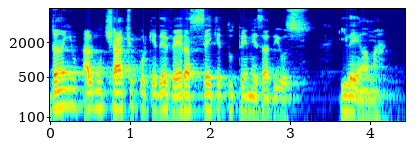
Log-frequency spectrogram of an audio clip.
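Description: A man with a Spanish accent speaks at a moderate pace. Audible room echo is present. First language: Spanish (speaking Portuguese). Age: 30s. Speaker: pastor. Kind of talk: sermon.

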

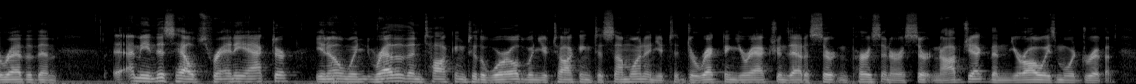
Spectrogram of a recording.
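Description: With a Boston accent, a man talks at a very fast pace in a bright, sharp tone. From US Northeast, Boston. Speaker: wrestling podcast co-host. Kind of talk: casual chat. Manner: animated.

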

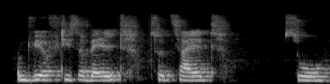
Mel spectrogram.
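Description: Very slowly and in a flat monotone, a woman speaks with an Austrian accent. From Austria, Salzburg. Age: 30s. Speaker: self-employed brand consultant. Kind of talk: interview.

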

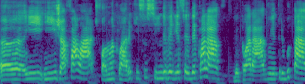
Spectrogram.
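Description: Over music in the background, a woman speaks at a medium pitch and fairly slow pace in a southern Brazilian accent. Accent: southern Brazilian (gaúcho) Portuguese. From Brazil, Rio Grande do Sul. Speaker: accountant and crypto tax expert. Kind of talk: interview. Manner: hesitant, many fillers.

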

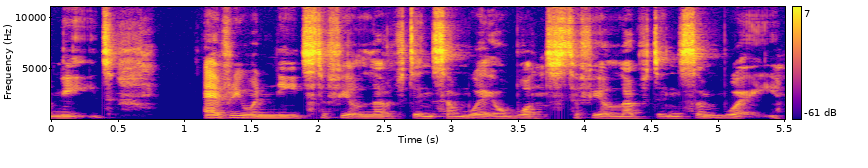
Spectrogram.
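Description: A woman with a British accent speaks at a very deep, low pitch and a moderate pace. Her intonation is fairly even, and the room echo is audible. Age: 30s. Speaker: social enterprise founder, former social worker. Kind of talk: casual interview.

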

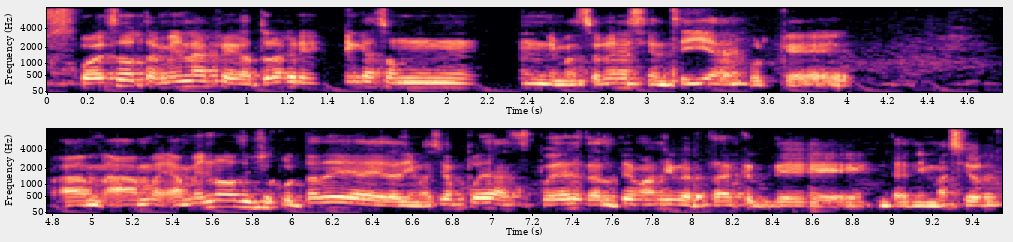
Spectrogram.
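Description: Over noticeable background noise, a man talks fairly quickly at medium pitch with ordinary pitch variation. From Veracruz, Mexico. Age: 20s. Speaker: podcast co-host. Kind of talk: casual chat.

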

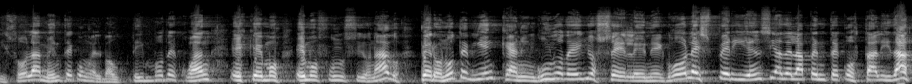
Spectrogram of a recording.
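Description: In a Puerto Rican accent, a man with high pitch and lively intonation speaks at a moderate pace with hardly any pauses. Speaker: pastor. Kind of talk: sermon. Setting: church.

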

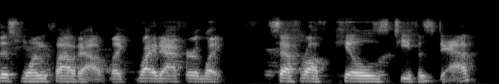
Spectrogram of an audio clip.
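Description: A man with a fairly high pitch speaks in an unremarkable speaking voice. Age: 20s. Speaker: sketch comedian, podcast co-host. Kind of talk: casual chat. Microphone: connection cutting out.

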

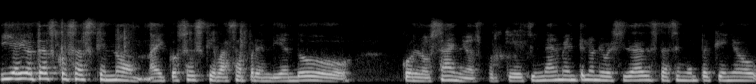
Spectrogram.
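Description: A woman's dark, mellow voice at a medium pitch, fairly slow, with ordinary pitch variation. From Mexico (Tabasco). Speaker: clinical research associate. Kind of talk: interview.

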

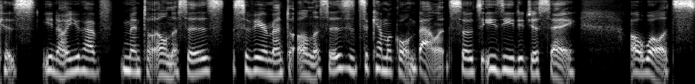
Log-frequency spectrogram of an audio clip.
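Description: Vocal fry with very even loudness and fairly even intonation on a very clean recording with a silent background. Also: woman. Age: young. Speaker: anonymous guest sharing mental health story. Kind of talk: personal testimony in conversation. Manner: hesitant.

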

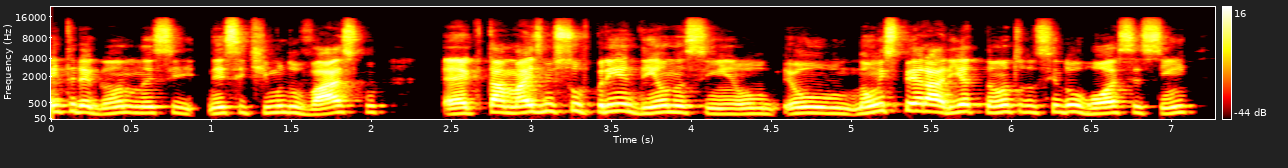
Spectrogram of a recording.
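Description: A man's high-pitched voice at a moderate pace, with ordinary pitch variation and hardly any pauses. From Brazil, northern Rio de Janeiro state (Campos dos Goytacazes). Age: 20s. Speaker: football fan commentator, youtuber. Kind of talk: casual chat.

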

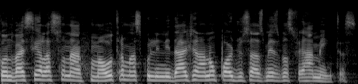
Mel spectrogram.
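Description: This is a woman speaking. Her pitch is medium. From São Paulo, Brazil. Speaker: artist and interviewee. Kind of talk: casual interview conversation. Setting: in-person recording at a cultural centre.

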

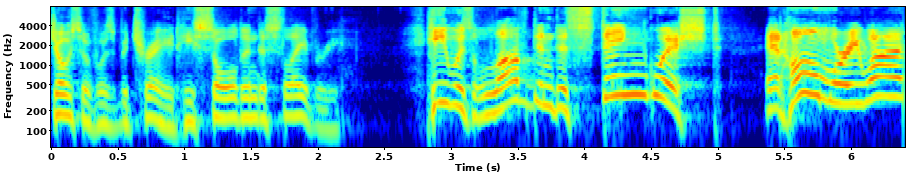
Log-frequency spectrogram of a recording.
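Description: Loudness swings a lot as a man with a high pitch and a bright, sharp tone speaks in a raised, projected voice at a moderate pace with very wide pitch swings. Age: 50s. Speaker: pastor. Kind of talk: sermon.

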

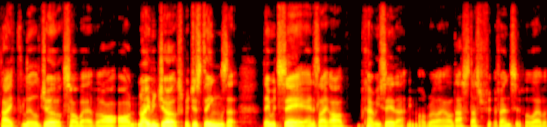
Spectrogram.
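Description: A man's very deep, low voice at a very fast pace, with vocal fry, ordinary pitch variation, big swings in loudness, and a very clean recording with a silent background. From Leeds, northern England (born in Congo). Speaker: rapper, director and visual artist. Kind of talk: casual interview.

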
